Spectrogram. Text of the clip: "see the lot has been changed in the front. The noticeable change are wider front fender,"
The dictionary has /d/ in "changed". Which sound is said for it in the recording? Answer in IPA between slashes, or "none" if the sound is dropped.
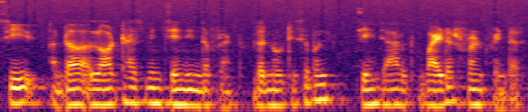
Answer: none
